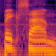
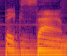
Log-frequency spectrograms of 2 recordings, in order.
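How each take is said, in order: First: The name begins with an S sound. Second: The name begins with a Z sound. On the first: The speaker calls it wrong. "It's not Big Sam" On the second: The speaker calls it right. "It's Big Zam with a Z"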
